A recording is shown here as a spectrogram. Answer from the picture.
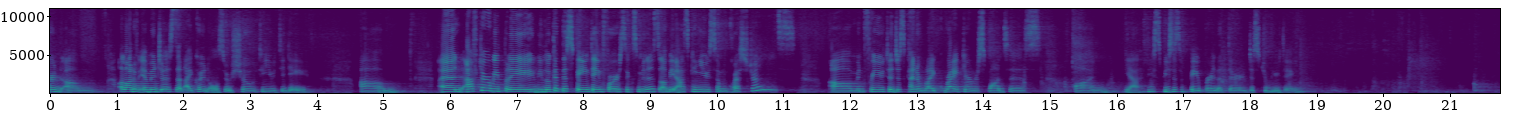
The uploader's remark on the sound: This session was recorded live in May 2018 at National Gallery Singapore .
